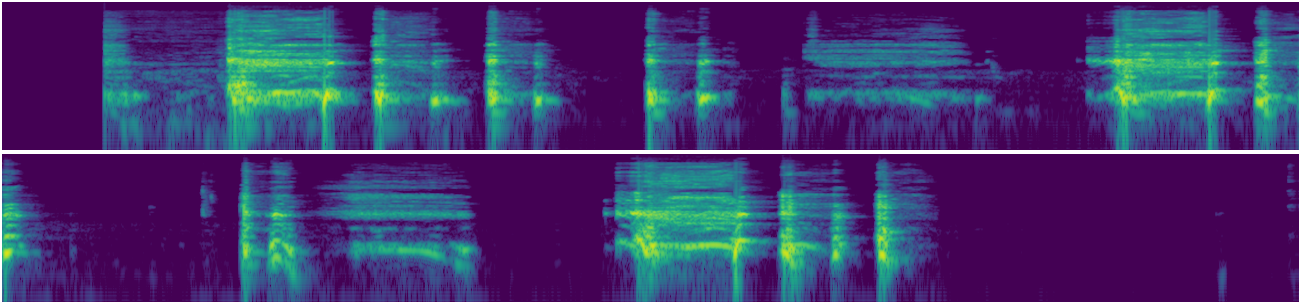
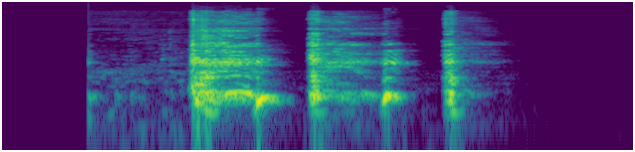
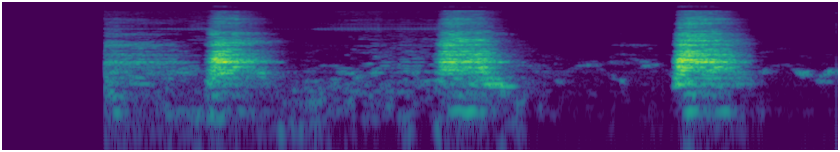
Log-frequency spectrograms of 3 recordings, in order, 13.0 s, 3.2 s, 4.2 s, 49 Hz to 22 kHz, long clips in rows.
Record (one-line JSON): {"three_cough_length": "13.0 s", "three_cough_amplitude": 29472, "three_cough_signal_mean_std_ratio": 0.36, "cough_length": "3.2 s", "cough_amplitude": 29792, "cough_signal_mean_std_ratio": 0.39, "exhalation_length": "4.2 s", "exhalation_amplitude": 26220, "exhalation_signal_mean_std_ratio": 0.33, "survey_phase": "alpha (2021-03-01 to 2021-08-12)", "age": "45-64", "gender": "Female", "wearing_mask": "No", "symptom_none": true, "symptom_onset": "12 days", "smoker_status": "Never smoked", "respiratory_condition_asthma": true, "respiratory_condition_other": false, "recruitment_source": "REACT", "submission_delay": "1 day", "covid_test_result": "Negative", "covid_test_method": "RT-qPCR", "covid_ct_value": 46.0, "covid_ct_gene": "N gene"}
